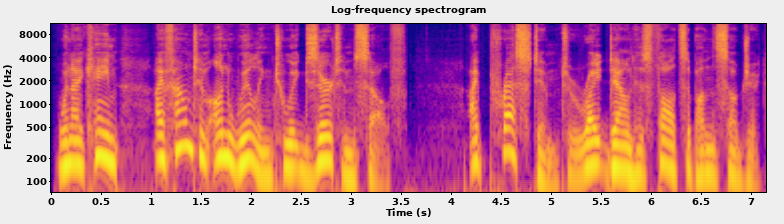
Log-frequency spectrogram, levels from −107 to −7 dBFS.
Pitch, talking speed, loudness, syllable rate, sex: 150 Hz, 175 wpm, -18 LUFS, 4.8 syllables/s, male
